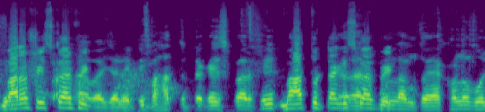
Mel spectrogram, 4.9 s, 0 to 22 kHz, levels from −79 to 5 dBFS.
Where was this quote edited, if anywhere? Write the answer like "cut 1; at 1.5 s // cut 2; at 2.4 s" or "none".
none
